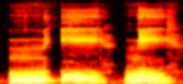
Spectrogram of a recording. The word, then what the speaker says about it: knee: out first line is silent k words so we don't hear the k remember it's silent so it's just new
